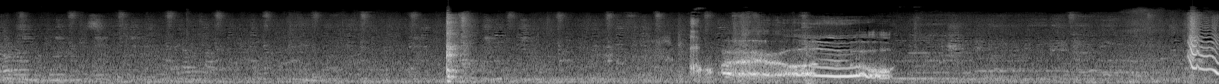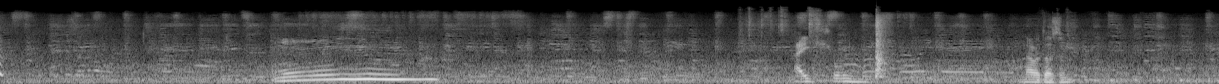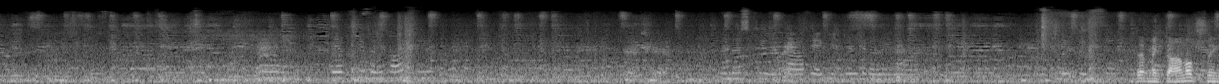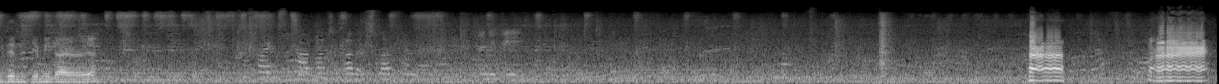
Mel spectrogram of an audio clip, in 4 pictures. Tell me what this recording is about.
zoo people silly
Walking through the Miami Metro Zoo with Olympus DS-40 and Sony ECMDS70P. More silly people.
animals, field-recording, zoo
